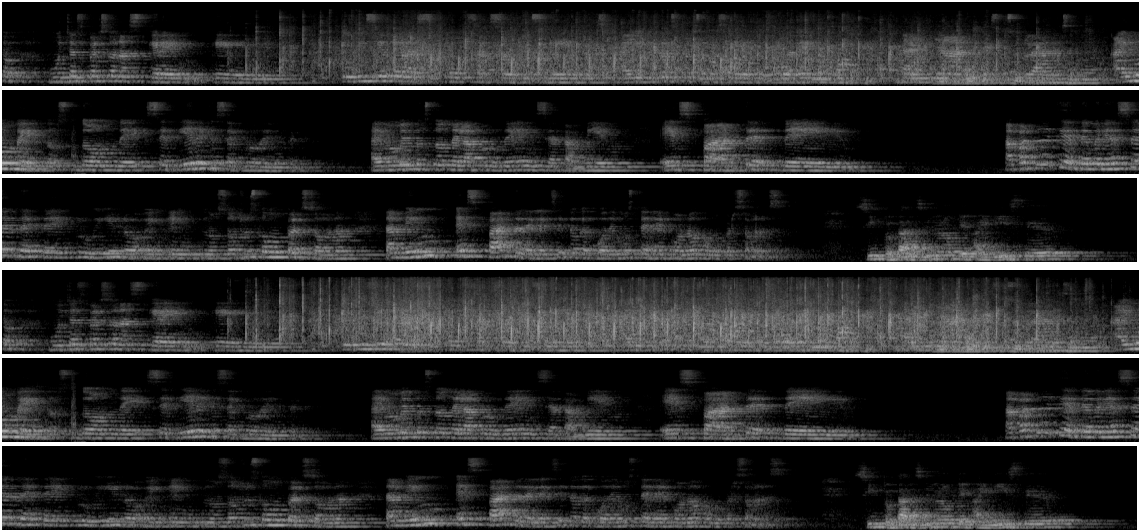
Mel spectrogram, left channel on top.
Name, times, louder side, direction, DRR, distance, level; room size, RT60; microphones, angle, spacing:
voice 1, 0.0-2.8 3.4-8.5 8.9-14.4 15.1-17.6 17.9-19.9 21.4-30.5, left 1 dB, 20° left, -3 dB, 2.1 m, -35 dB
Applause / Crowd, 2.2-11.7 12.1-12.2, right 6 dB, 30° right, 0.4 m, -31 dB
voice 2, 30.9-33.4, equal, 65° right, -4 dB, 3.8 m, -32 dB
11.5 x 6.9 x 5.7 m, 1.1 s
head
